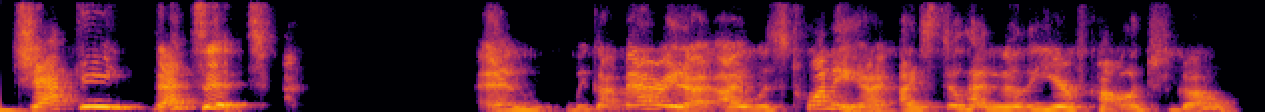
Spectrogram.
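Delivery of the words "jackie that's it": put-on German accent, pitched up. Retelling what his mother said to her, imitating a german accent. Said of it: "in her German accent".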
